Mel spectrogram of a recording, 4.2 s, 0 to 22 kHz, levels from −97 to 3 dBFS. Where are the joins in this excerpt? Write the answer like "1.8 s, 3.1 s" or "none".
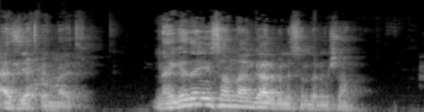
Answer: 1.6 s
